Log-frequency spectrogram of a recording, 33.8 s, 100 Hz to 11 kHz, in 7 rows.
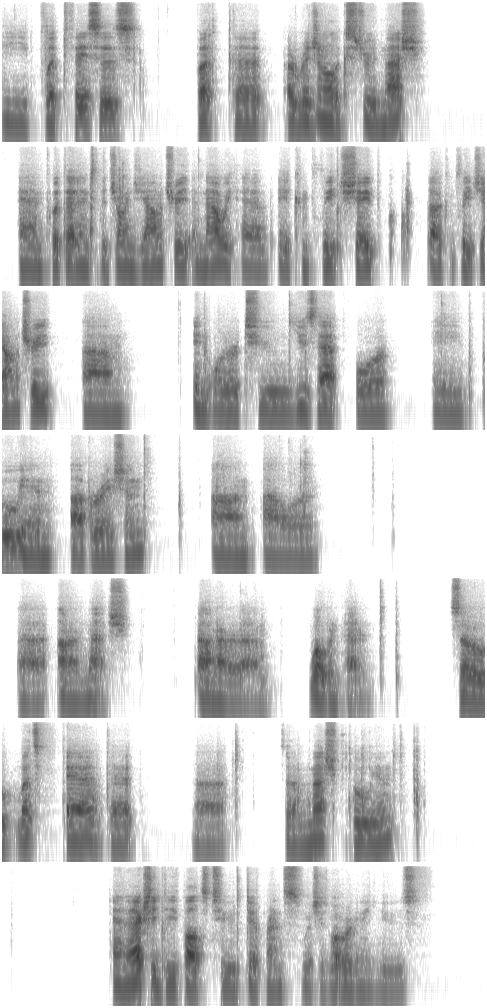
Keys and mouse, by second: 0.0 alt+shift+middle click, 1.4-3.0 alt+shift+drag, 1.6 alt+shift+middle click, 1.6 alt+shift+right click, 6.0-11.2 alt+shift+drag, 11.2 middle click, 11.2 right click, 11.6 click, 11.7-12.6 middle drag, 11.7-12.6 right drag, 12.6-13.3 drag, 13.3-18.4 right drag, 17.3 alt+shift+click, 17.3 alt+shift+middle click, 18.0 middle click, 18.4 drag, 18.6-23.2 right drag, 20.4 alt+shift+click, 20.4 alt+shift+middle click, 24.8 F3, 27.8 o, 30.6 middle click, 31.1 right click, 31.5 middle click.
